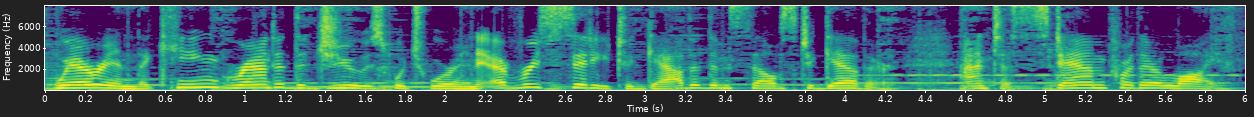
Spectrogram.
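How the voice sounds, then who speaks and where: A woman narrates scripture in a measured, formal reading with a slightly high voice. Music plays clearly behind her throughout.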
